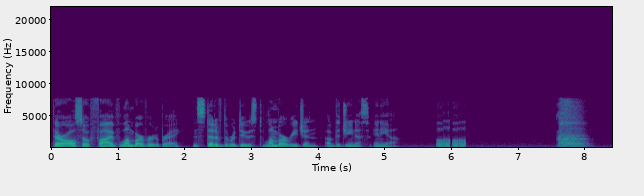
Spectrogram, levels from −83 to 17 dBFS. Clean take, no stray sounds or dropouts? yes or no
no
